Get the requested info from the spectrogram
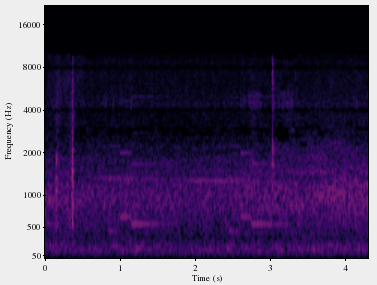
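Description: A slow run of plain electronic tones stepping up and down in pitch like a simple melody, over steady vehicle and traffic noise, with a sharp click near the start and another about three seconds in.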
